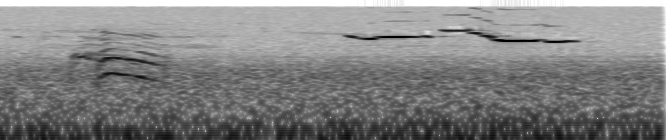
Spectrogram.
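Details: Eastern meadowlark in Southern Ontario, Canada, giving a clear whistled phrase of slurred notes that step up and then glide down, about a second long. Fainter, lower bird calls come first, over soft rural background noise.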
